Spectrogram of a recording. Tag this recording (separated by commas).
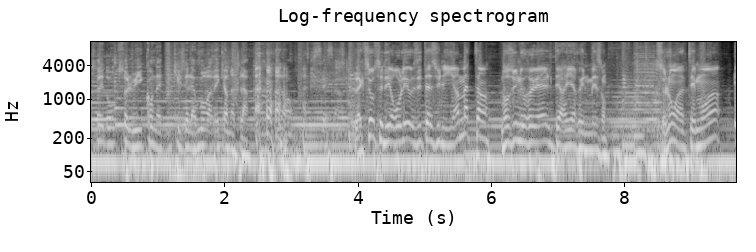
Speech, Music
